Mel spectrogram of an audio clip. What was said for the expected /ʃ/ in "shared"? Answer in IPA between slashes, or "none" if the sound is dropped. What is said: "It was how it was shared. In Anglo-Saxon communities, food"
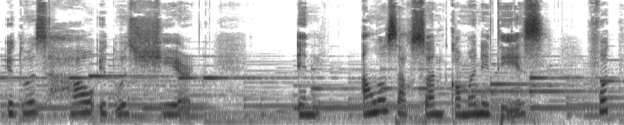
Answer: /ʃ/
